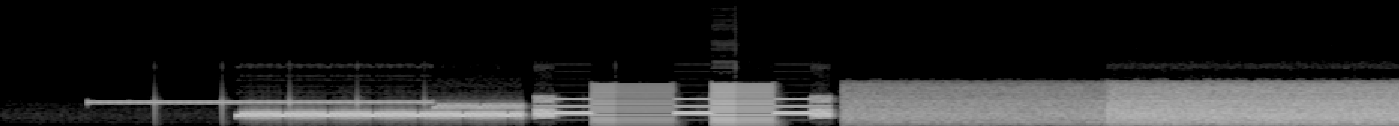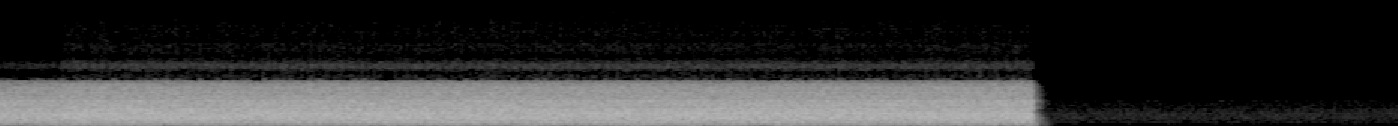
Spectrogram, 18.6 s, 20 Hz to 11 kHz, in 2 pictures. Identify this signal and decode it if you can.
Dial-up modem handshake (V.34 or later), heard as a whistle, warbles, then hiss.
